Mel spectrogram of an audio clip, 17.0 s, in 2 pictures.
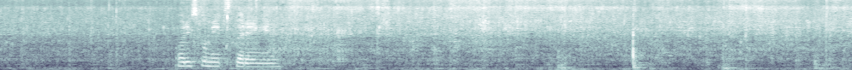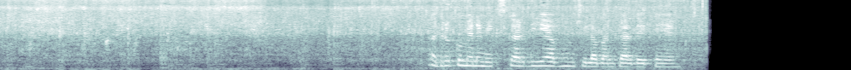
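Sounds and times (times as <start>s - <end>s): chicken sizzling in oil: 0.0s - 15.6s
wooden spatula stirring: 1.0s - 12.8s.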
